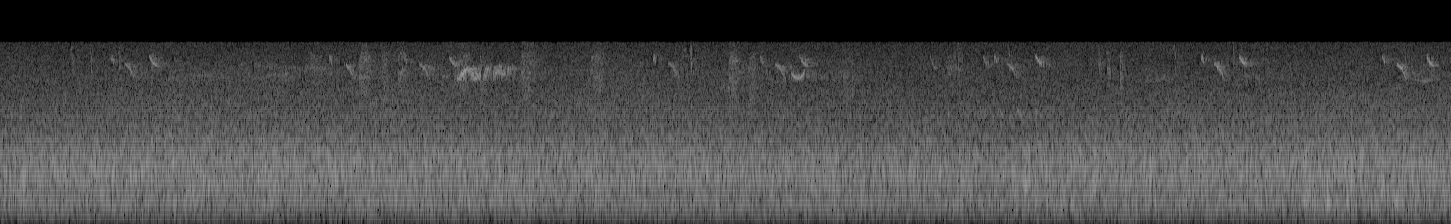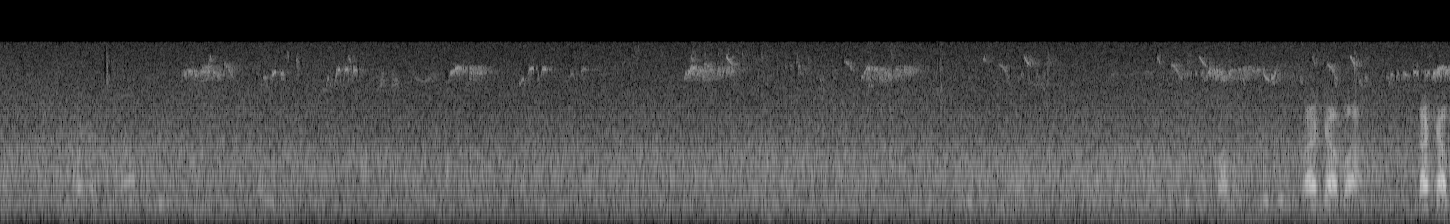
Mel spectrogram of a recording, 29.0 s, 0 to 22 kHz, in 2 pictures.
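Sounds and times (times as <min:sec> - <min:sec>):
steady hiss: 0:00.0 - 0:29.0
birds chirping: 0:00.6 - 0:29.0.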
